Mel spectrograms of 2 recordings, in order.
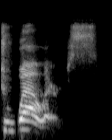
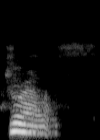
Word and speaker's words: dwellers: line ground oh Ground Dwellers dwellers dwellers dwellers yes so it's not really the r sound it's the W sound the WW wagon sound right so d d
